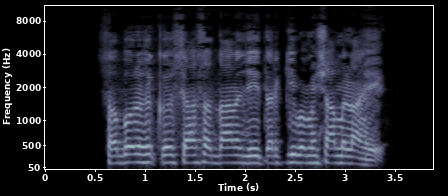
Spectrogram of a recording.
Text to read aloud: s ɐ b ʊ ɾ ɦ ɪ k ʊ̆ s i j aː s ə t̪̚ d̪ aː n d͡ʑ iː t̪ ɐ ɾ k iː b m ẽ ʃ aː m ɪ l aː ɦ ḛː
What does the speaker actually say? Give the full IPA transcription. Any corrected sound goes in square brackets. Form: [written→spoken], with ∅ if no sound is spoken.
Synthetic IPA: s ɐ b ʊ ɾ ɦ ɪ k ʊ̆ s i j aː s ə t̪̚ d̪ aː n d͡ʑ iː t̪ ɐ ɾ k iː b m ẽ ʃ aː m ɪ l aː ɦ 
